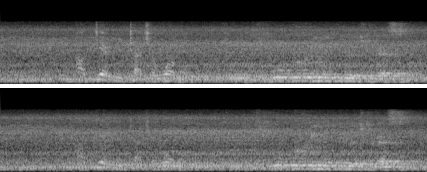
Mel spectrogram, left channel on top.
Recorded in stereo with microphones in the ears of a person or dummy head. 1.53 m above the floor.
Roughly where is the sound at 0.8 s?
Left.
